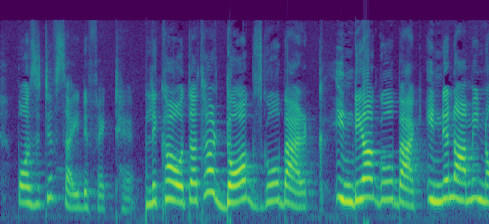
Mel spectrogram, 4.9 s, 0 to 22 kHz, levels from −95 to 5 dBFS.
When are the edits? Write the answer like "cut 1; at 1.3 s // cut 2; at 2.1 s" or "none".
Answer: cut 1; at 1.5 s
